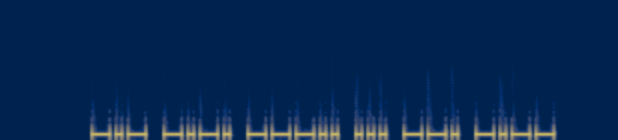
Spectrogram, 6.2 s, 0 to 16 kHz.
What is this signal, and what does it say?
Morse code, heard as a keyed tone, about 20 wpm, 700 Hz. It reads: KC8SGY
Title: USA Call Signs Repeated 2x 20wpm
